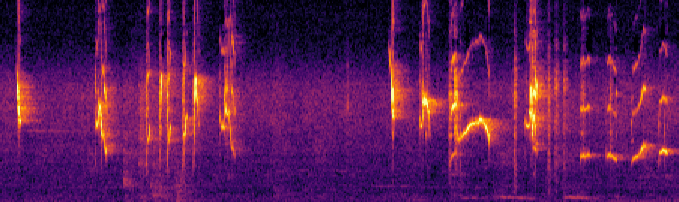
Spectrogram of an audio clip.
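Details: Prinia song from a konin lure recording: scattered high chirps, a silent stretch, then slurred whistles and repeated downward-sweeping notes near the end, with faint lower sounds underneath.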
